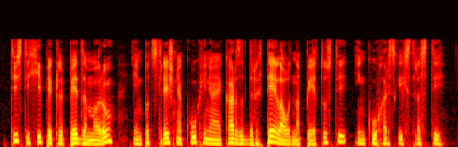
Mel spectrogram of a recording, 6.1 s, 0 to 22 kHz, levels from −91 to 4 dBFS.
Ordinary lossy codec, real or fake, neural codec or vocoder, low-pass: none; real; none; 7.2 kHz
